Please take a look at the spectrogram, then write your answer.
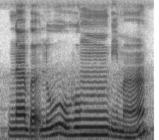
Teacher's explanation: Mim mati bertemu ba. Ikhfa syafawi dengung. · Ba mati di tengah-tengah qalqalah sugra. Lu panjang wau mati.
